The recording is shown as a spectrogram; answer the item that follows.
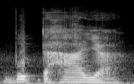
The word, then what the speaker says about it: Buddhaya: Chữ D, chữ H chúng ta đọc là da, da, da, da. Cho nên là chữ này đọc là da, da, Buddhaya, Buddhaya, Buddhaya, Namo Dhammaya, Dhammaya, Dhammaya, Namo Sanghaya, Sanghaya, Ga, Ga, Ga, Ga, Ghaya, Sanghaya, Namo Sanghaya.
